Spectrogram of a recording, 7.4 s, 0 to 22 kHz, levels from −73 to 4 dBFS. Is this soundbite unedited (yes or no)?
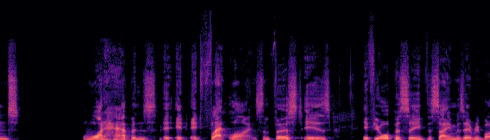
no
